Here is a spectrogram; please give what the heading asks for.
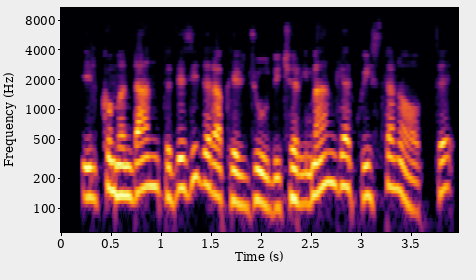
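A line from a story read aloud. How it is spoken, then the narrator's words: Plain. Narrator (Italian): disse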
